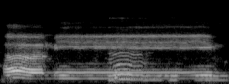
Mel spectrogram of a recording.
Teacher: Daripada perkataan ha nak ke mim, tak ada dengung. Maksudnya kita terus masuk. Ha satu perkataan, mim satu perkataan. · Dia 6 harakat bacaannya. Mim tu, mim tu 6 harakat.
